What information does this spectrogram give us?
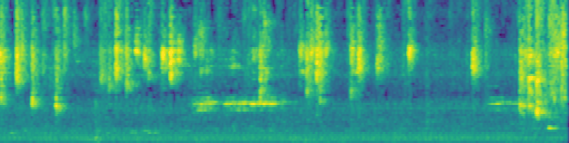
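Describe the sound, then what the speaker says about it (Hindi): Water flowing steadily from a Kangen water ionizer, a constant even rush with faint higher splashing throughout and no speech. "जैसे हमने पावर ऑन किया तो हमें कैंगन वाटर मिल रहा है।"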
